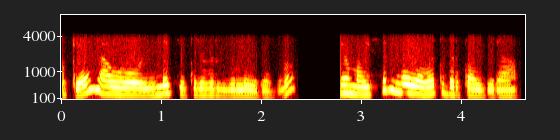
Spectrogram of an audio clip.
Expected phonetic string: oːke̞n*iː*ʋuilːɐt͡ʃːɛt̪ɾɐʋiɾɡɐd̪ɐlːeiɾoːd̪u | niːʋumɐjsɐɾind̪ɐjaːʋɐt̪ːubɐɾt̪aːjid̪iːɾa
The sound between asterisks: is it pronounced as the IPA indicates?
no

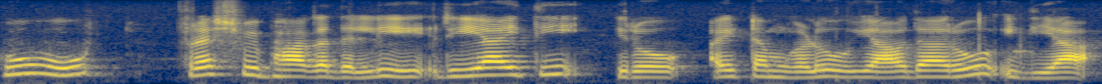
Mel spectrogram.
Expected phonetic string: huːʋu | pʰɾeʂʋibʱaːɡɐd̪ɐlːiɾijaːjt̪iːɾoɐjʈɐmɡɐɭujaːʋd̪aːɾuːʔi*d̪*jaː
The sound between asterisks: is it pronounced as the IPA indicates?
yes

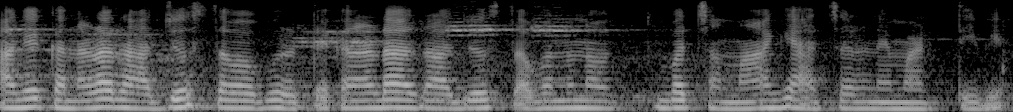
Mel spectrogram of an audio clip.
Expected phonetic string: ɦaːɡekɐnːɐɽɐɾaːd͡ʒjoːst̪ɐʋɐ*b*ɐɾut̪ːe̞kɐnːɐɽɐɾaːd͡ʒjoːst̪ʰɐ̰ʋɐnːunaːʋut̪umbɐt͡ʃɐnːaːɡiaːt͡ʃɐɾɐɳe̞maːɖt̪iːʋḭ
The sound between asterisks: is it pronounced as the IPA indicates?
yes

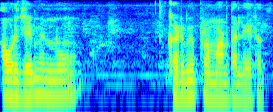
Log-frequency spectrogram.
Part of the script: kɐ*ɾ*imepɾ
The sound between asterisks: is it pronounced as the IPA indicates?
no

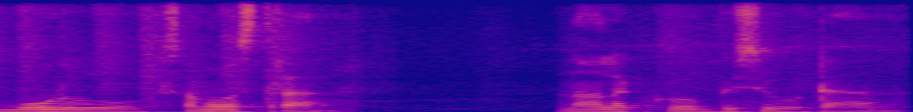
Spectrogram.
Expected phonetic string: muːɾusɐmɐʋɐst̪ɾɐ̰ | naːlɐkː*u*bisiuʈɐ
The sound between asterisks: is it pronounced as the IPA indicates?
yes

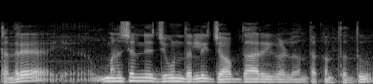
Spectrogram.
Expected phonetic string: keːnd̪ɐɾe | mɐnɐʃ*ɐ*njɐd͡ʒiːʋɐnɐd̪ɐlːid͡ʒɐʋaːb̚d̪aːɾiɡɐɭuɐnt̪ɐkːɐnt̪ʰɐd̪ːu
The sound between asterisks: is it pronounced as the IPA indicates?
yes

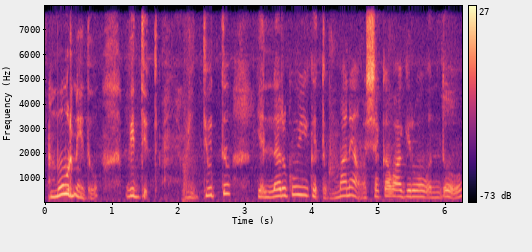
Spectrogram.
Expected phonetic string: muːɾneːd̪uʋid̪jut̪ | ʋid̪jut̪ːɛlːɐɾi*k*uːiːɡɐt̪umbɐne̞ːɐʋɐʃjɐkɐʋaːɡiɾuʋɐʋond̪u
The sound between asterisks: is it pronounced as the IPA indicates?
no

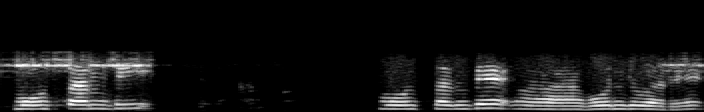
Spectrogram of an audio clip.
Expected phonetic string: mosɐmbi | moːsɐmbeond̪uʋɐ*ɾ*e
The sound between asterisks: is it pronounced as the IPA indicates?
yes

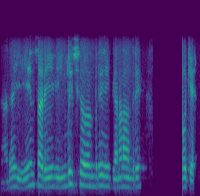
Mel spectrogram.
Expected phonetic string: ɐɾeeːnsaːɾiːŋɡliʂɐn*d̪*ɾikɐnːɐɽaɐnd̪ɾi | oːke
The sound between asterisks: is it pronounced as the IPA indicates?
yes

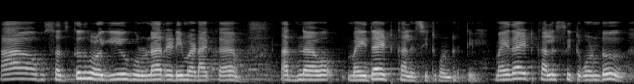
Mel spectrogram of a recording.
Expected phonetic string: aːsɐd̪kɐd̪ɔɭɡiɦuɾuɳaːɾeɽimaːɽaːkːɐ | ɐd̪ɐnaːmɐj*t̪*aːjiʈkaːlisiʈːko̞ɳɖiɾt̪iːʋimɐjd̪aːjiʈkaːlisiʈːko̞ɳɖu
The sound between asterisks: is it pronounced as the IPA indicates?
no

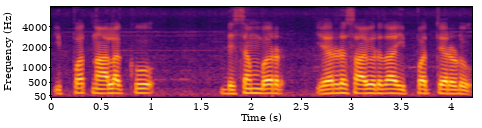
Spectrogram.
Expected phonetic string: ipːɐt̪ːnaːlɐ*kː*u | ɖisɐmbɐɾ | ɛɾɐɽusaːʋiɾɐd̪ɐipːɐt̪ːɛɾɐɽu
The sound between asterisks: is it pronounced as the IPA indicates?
yes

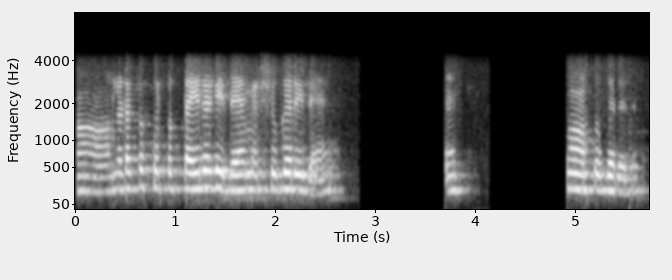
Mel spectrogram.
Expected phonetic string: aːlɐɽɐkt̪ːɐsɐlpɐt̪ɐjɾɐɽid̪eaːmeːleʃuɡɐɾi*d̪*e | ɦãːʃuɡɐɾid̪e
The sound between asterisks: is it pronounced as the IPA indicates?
yes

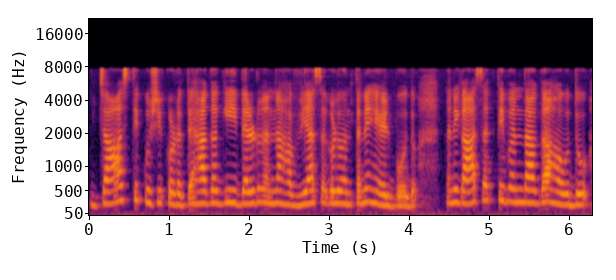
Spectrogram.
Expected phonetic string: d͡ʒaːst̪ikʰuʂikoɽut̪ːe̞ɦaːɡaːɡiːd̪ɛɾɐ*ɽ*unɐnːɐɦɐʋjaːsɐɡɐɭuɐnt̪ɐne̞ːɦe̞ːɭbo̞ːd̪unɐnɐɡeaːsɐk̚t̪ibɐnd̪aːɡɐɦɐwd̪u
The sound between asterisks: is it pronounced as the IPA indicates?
yes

